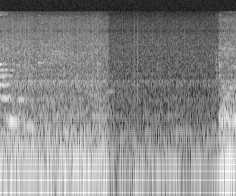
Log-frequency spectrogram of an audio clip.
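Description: Low, steady background rumble with no other clear sound.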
